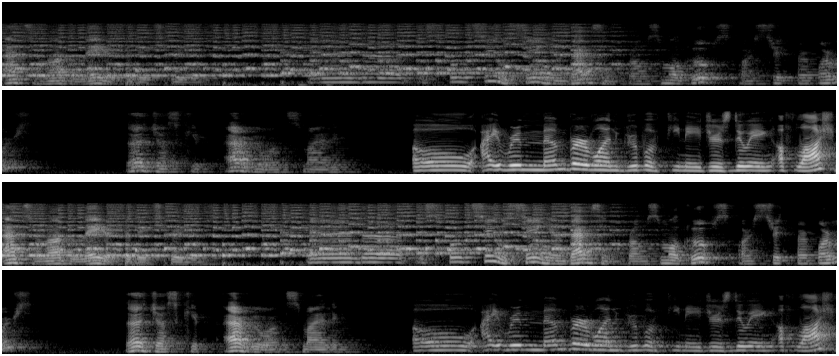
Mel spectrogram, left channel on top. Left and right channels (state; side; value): normal; both; correlation 0.66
